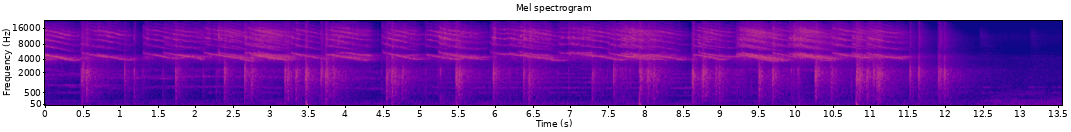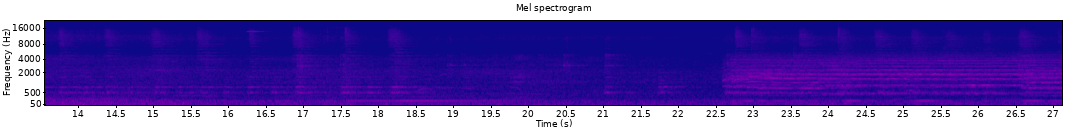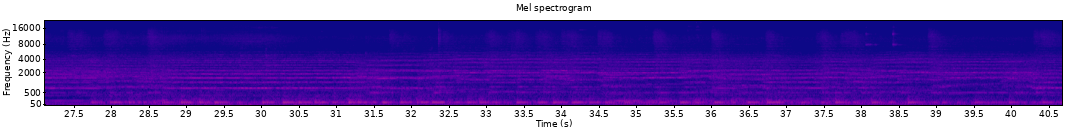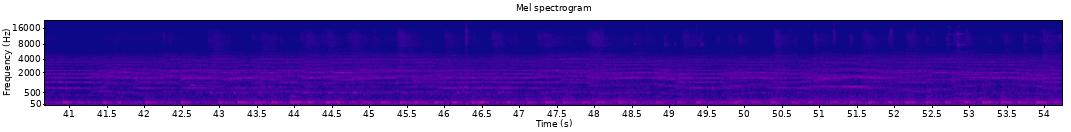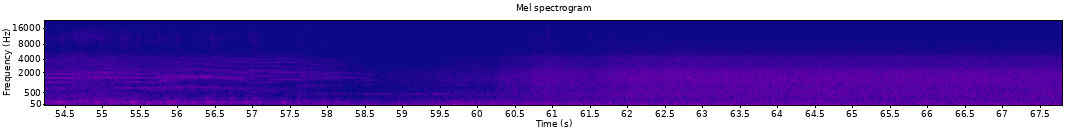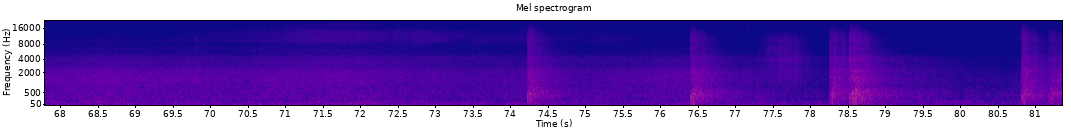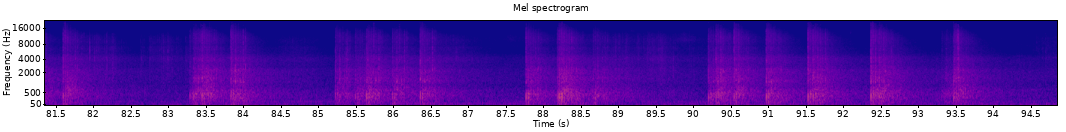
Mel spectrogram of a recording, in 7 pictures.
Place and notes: Yancheng, Kaohsiung - Traditional temple festivals
Traditional temple festivals, Firework, Local traditional performing groups, Sony PCM D50 + Soundman OKM II
高雄市 (Kaohsiung City), 中華民國, April 2013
